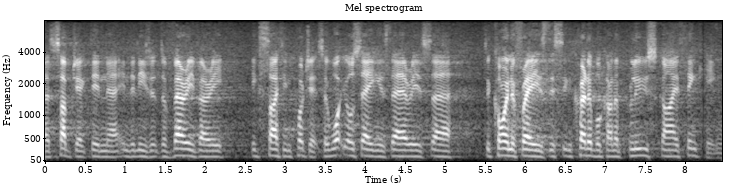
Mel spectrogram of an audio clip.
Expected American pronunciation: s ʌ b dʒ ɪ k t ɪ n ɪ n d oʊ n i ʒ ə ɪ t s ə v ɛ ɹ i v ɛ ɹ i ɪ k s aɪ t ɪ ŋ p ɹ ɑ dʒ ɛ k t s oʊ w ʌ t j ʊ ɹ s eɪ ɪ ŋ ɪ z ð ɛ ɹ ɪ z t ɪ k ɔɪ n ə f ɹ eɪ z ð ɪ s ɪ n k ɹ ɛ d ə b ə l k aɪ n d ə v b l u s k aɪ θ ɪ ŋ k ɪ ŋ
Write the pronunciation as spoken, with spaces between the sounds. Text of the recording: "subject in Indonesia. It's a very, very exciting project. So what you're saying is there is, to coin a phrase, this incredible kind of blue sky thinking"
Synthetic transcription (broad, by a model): s ʌ b dʒ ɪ k t ɪ n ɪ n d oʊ n i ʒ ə ɪ t s ə v ɛ ɹ i v ɛ ɹ i ɪ k s aɪ t ɪ ŋ p ɹ ɑ dʒ ɛ k t s oʊ w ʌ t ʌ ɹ s eɪ ɪ ŋ ɪ z ð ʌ ɹ ɪ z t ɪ k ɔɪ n ə f ɹ eɪ z ð ɪ s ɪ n k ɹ ɛ d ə b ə l k aɪ n d ə v b l u s k aɪ θ ɪ ŋ k ɪ ŋ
